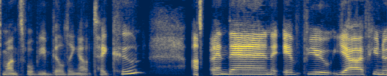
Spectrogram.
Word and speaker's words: Taikun: And we're going to be building out Tycoon, which is spelled Taikun.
